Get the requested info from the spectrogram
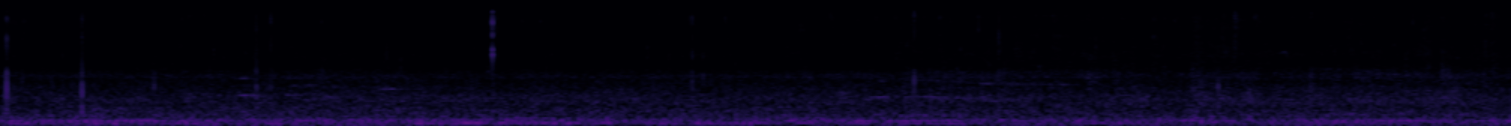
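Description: Steady rain falling on a flat concrete rooftop, a soft even hiss with a few sharp drop ticks and a low rumble underneath.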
